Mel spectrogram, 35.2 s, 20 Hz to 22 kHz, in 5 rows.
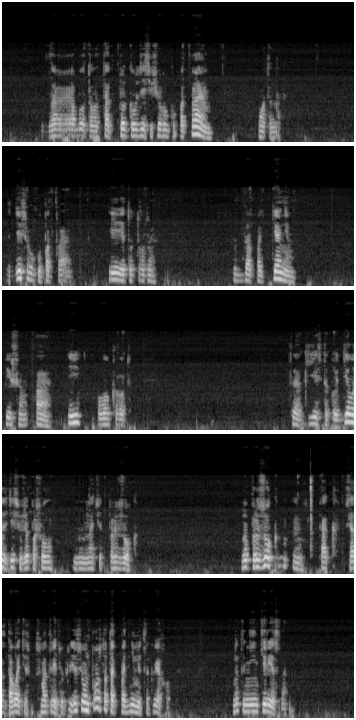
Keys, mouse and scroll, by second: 1.7 middle click, 2.7-3.7 scroll up 4, 3.7 click, 5.3 g, 7.9 middle click, 9.6 click, 10.7 g, 12.3 middle click, 14.6 a, 15.3 i, 17.4 click, 21.2-23.2 scroll down 6, 23.2 click, 27.5 middle click, 28.4 KP_3, 29.4 shift+middle click, 30.6 click.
